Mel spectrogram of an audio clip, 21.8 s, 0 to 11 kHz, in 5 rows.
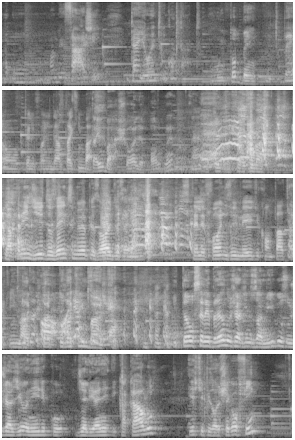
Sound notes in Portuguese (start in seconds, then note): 7.4 risos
